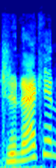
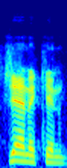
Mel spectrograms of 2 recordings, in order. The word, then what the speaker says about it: Jenikin: Is it Janekin? Is that how I say that properly? It's Jenikin, but everybody butchers it, so don't worry about it.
